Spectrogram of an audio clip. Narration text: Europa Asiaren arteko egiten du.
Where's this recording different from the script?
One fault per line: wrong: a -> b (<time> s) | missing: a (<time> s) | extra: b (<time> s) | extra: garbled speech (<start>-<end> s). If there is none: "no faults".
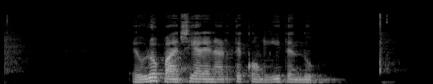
no faults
